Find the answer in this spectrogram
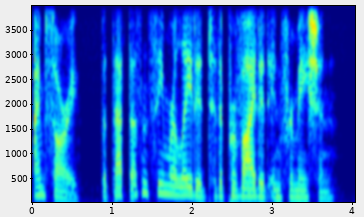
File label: question english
